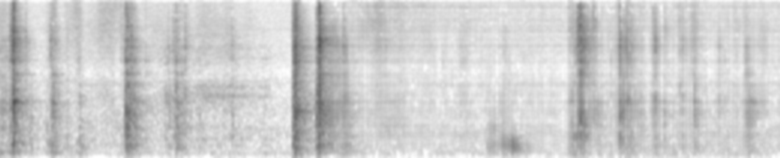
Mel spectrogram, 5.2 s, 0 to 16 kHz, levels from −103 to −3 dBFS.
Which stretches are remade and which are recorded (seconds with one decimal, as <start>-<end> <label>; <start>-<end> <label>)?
0.0-2.2 recorded; 2.2-5.2 remade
